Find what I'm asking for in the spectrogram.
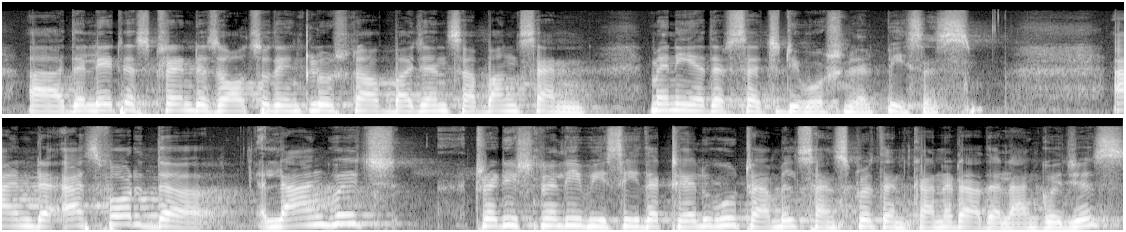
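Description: A woman at a very fast pace with ordinary pitch variation. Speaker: conference presenter. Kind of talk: lecture. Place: hall. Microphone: podium.

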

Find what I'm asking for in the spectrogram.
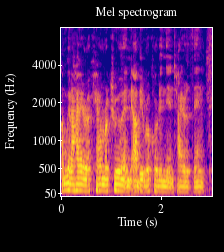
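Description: Audible room echo around a man with a very deep, low voice. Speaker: video creator reviewing products. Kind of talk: casual monologue review. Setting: home office. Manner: casual, chatty. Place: home room.

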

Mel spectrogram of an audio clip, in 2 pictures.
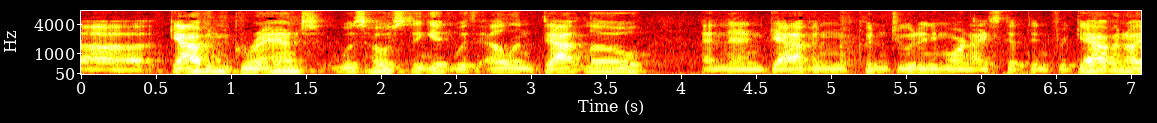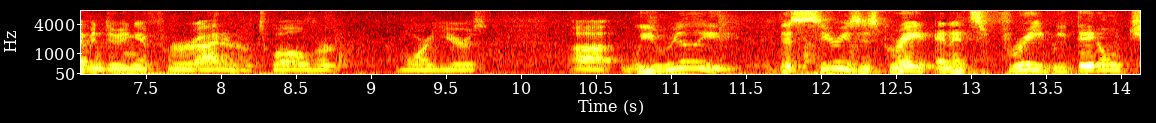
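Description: At a moderate pace and with ordinary pitch variation, a man speaks over light background noise. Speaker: event host. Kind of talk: event introduction. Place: bar.

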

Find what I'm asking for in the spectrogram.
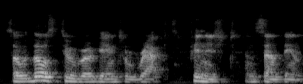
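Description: A man's medium-pitched voice at a moderate pace, fairly bright in tone with a slightly husky edge.

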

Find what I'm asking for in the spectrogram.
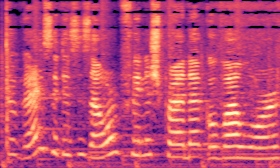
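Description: A woman speaks at a fairly slow pace over clear music in the background. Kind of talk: tutorial. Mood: cheerful, excited. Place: kitchen. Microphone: phone near.

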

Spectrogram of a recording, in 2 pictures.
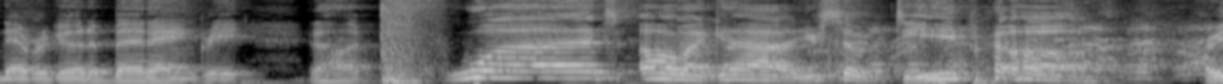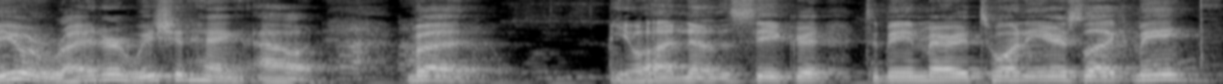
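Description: With music in the background, a man's fairly high voice rises and falls through very wide pitch swings. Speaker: stand-up comedian. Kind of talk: stand-up comedy. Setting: stage with audience. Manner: animated, sarcastic, rapid-fire punchlines; casual, conversational, with laughs and filler words.

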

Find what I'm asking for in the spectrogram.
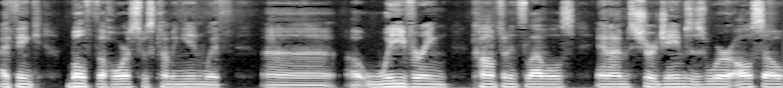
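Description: Dry and free of echo, the recording has a quiet background. A man with a fairly low pitch talks at a fairly slow pace in a monotone, flat intonation. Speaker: horse trainer and owner. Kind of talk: casual barn update commentary. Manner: conversational, hesitant, with filler words. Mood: relaxed, upbeat. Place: car. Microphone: phone near.

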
